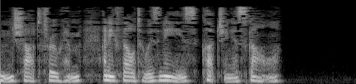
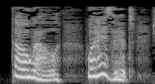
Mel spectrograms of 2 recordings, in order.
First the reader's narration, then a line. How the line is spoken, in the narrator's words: she cried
